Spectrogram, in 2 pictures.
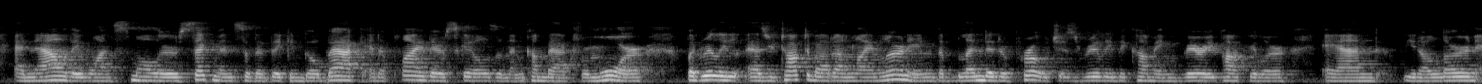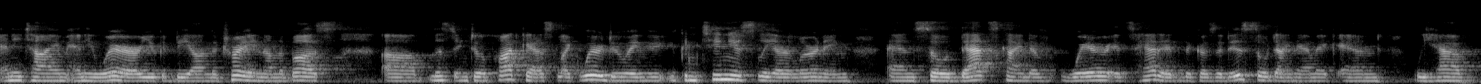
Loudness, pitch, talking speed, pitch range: -22 LUFS, 170 Hz, 165 wpm, 165-185 Hz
